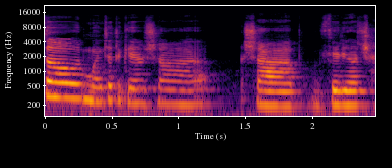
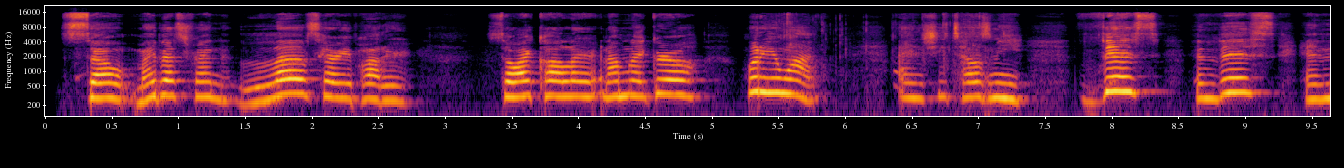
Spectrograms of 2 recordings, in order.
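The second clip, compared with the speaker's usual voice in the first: loud telling; 5 semitones higher, 8 dB louder than usual. Real, not acted. Heated retelling of friend call.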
